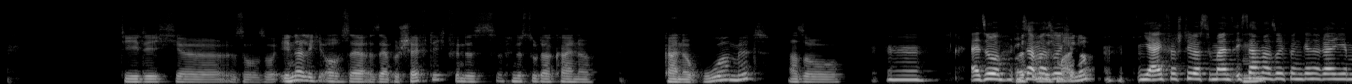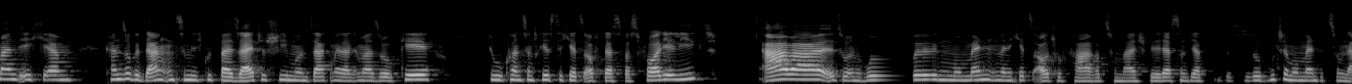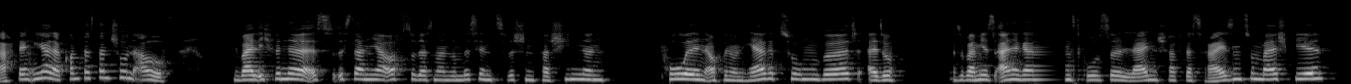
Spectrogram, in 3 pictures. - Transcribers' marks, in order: other background noise; distorted speech
- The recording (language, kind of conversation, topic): German, advice, Wie möchte ich in Erinnerung bleiben und was gibt meinem Leben Sinn?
